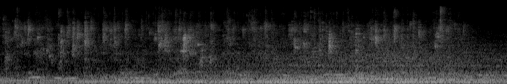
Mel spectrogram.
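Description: Kitchen tap running with water splashing as hands are washed under it; the splashing dies down near the end.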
